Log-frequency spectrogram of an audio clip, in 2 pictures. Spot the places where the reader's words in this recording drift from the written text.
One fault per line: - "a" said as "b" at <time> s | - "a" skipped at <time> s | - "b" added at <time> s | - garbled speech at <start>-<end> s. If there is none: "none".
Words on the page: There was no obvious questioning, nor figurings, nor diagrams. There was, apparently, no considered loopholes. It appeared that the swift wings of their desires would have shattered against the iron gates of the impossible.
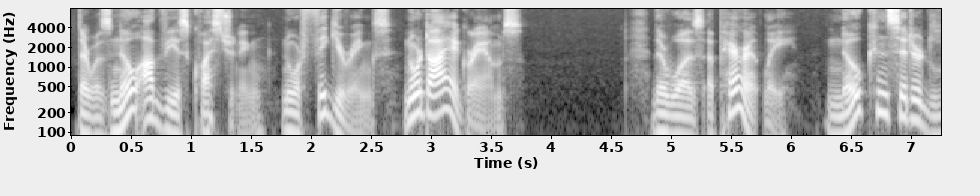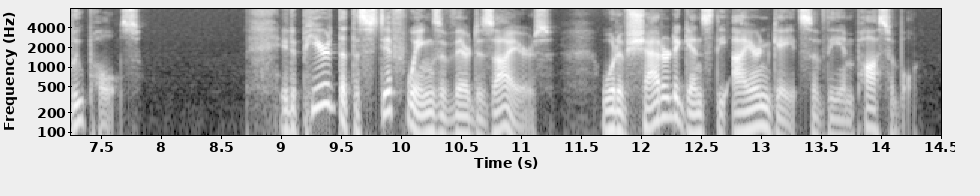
- "swift" said as "stiff" at 9.7 s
